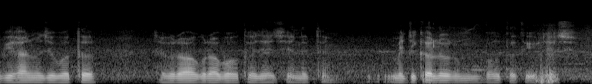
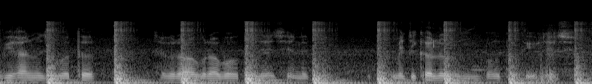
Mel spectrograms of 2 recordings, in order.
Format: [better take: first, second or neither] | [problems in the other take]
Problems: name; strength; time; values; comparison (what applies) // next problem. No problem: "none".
first | background sound (Thump, thud); 5 dB above the speech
